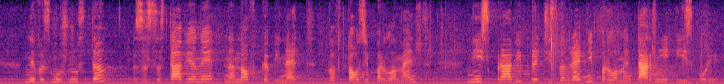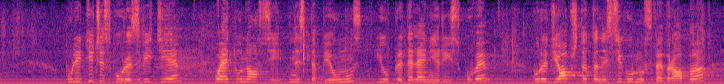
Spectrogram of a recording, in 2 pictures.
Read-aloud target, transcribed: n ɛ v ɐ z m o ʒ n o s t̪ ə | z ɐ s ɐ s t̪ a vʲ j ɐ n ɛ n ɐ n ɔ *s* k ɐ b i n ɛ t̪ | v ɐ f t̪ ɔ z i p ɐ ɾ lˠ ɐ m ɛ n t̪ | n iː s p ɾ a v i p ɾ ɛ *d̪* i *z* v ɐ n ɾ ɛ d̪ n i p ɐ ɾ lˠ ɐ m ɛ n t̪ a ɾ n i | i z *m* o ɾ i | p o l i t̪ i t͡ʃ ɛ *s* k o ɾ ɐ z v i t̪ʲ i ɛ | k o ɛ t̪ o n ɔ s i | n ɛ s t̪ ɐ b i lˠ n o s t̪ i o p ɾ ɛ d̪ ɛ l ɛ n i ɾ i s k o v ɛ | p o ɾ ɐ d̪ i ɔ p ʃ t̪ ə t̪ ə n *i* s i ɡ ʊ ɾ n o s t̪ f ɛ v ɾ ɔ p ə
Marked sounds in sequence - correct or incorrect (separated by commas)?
incorrect, incorrect, correct, incorrect, correct, incorrect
